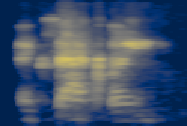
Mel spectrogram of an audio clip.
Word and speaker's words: exactly: is a word that's spelled with a t but not usually pronounced with the T exactly is what I say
